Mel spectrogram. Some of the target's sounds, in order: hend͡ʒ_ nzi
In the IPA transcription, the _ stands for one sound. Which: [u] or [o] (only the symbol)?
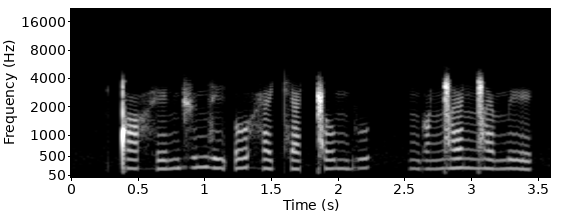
u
